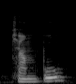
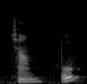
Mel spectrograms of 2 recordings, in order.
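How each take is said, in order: First: Said in the usual way. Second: Champú broken into cham, pú; split into syllables. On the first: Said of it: "por ejemplo aquí". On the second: Shown as a demonstration. Teacher dividing a second example, champú syllable by syllable. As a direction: say champú as two separate syllables with a pause between. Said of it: "en dos también".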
